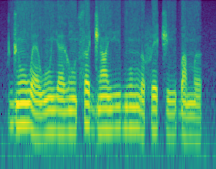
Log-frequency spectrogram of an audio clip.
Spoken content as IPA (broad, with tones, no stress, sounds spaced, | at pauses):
d͡ʒ ũ˦ w ɛ˨ w ũ˧ j ɛ˨ ɣ ũ˨ s ə˦˨ d͡ʒ ã˧ j i˦ b ũ˦ ŋ ə˨ f e˧ t͡ʃ iː˨ ɓ a˨ m ə˨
